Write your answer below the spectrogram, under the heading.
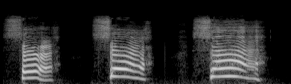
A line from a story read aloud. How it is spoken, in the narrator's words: the boy screeched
